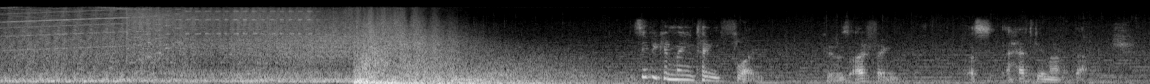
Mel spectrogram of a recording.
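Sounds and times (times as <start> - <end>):
ear-piercing energy beam blast sound effect: 1.1 - 6.6
heavy booming burst: 3.4 - 7.2
speech: 6.4 - 11.0.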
